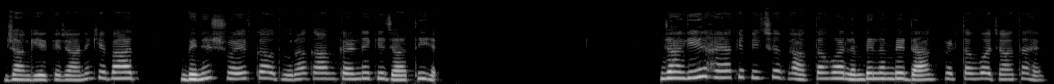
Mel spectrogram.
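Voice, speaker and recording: A woman narrating a novel aloud in a steady reading voice with small restarts. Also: sits high, no room sound, clean studio sound. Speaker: novel reader. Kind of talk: audiobook narration.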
